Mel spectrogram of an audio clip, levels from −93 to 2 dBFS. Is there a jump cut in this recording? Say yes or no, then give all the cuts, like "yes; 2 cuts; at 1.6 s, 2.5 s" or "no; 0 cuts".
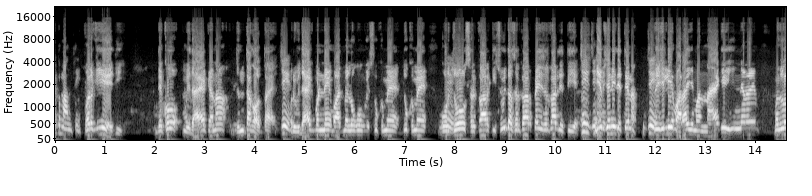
no; 0 cuts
